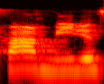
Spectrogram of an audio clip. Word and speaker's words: família: É um som de lhá, porém é LIA, não é com H. E muita gente acaba confundindo e achando que a família se escreve com LH.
